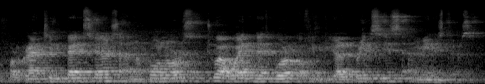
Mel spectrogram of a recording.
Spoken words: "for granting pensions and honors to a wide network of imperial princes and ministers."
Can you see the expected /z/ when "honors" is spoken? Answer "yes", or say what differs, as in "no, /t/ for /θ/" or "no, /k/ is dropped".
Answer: no, /s/ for /z/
